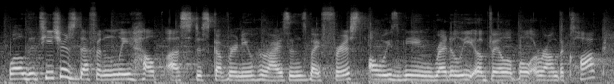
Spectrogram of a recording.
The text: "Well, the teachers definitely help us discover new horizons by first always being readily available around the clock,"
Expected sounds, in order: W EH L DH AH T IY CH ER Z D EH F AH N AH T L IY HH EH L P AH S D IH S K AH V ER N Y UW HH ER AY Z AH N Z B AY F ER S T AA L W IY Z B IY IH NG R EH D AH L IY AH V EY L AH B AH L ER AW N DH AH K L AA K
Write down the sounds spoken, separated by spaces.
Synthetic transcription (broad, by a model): W EH L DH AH T IY CH ER Z D EH F AH N AH T L IY HH EH L P AH S D IH S K AH V ER N Y UW HH ER AY Z AH N Z B AY F ER S T AA L W IY Z B IY IH NG R EH D AH L IY AH V EY L AH B AH L ER AW N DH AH K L AA K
